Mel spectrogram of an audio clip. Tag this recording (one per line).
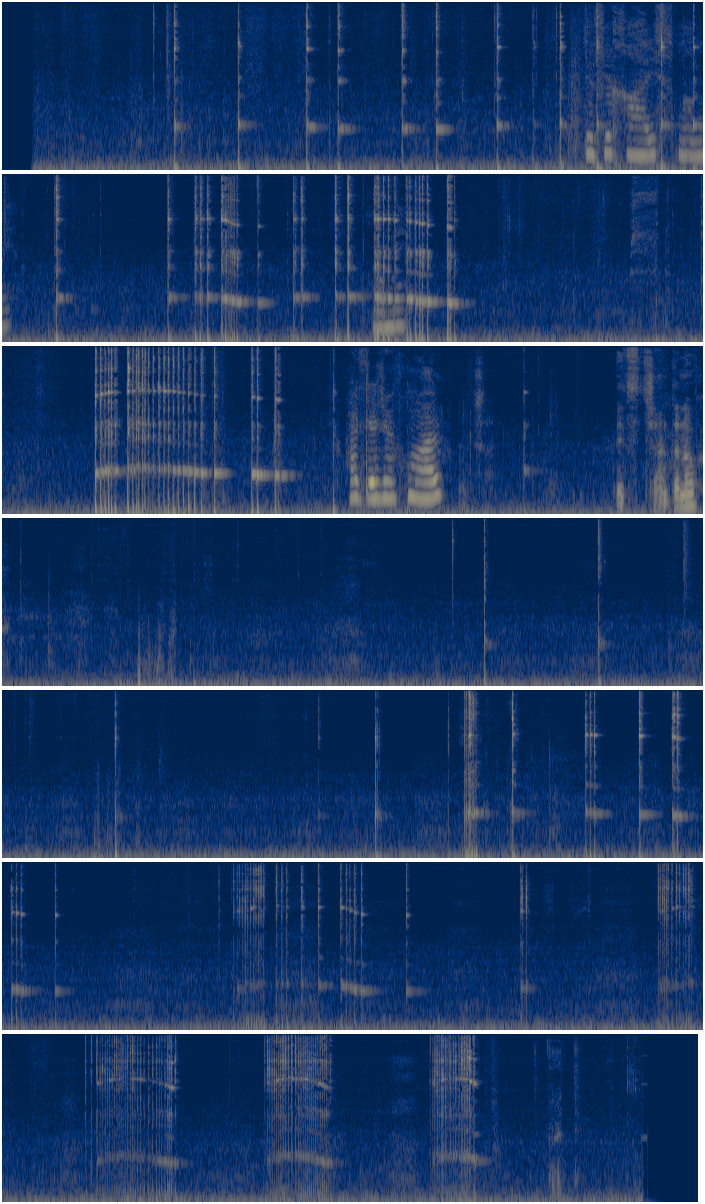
machines
street
temples
thailand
